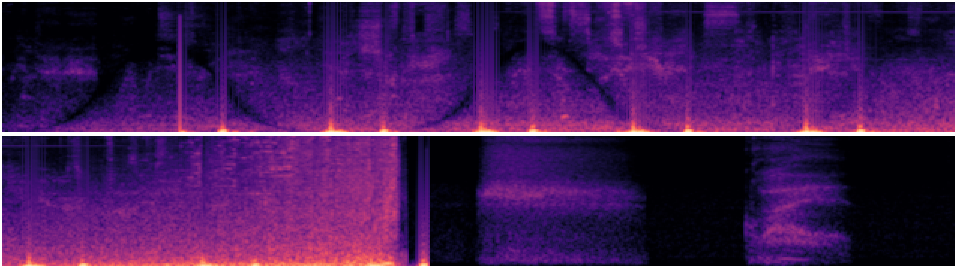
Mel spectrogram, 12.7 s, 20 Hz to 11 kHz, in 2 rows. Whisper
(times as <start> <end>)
0.0 7.4, 11.3 12.1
